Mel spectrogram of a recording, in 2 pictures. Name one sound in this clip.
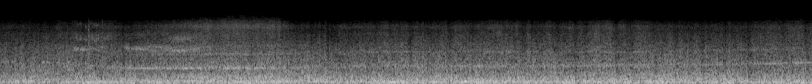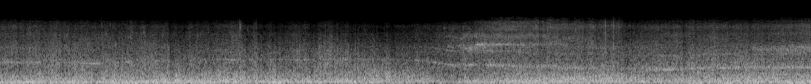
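Other go-kart engines whine nearby, rising and falling in pitch.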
